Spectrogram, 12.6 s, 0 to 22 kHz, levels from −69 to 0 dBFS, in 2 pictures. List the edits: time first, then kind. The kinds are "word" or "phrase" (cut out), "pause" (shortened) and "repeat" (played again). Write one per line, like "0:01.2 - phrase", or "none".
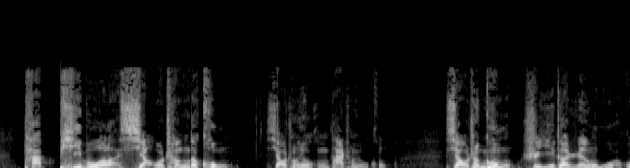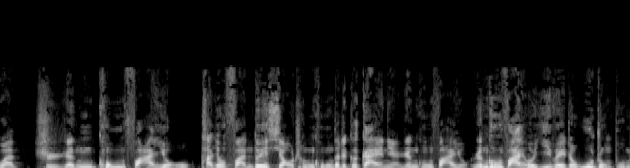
0:02.4 - pause
0:06.6 - pause
0:08.3 - pause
